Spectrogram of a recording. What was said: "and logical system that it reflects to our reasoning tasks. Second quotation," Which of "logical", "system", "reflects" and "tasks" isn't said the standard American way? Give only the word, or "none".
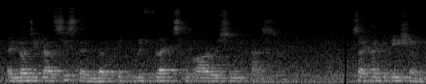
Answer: tasks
